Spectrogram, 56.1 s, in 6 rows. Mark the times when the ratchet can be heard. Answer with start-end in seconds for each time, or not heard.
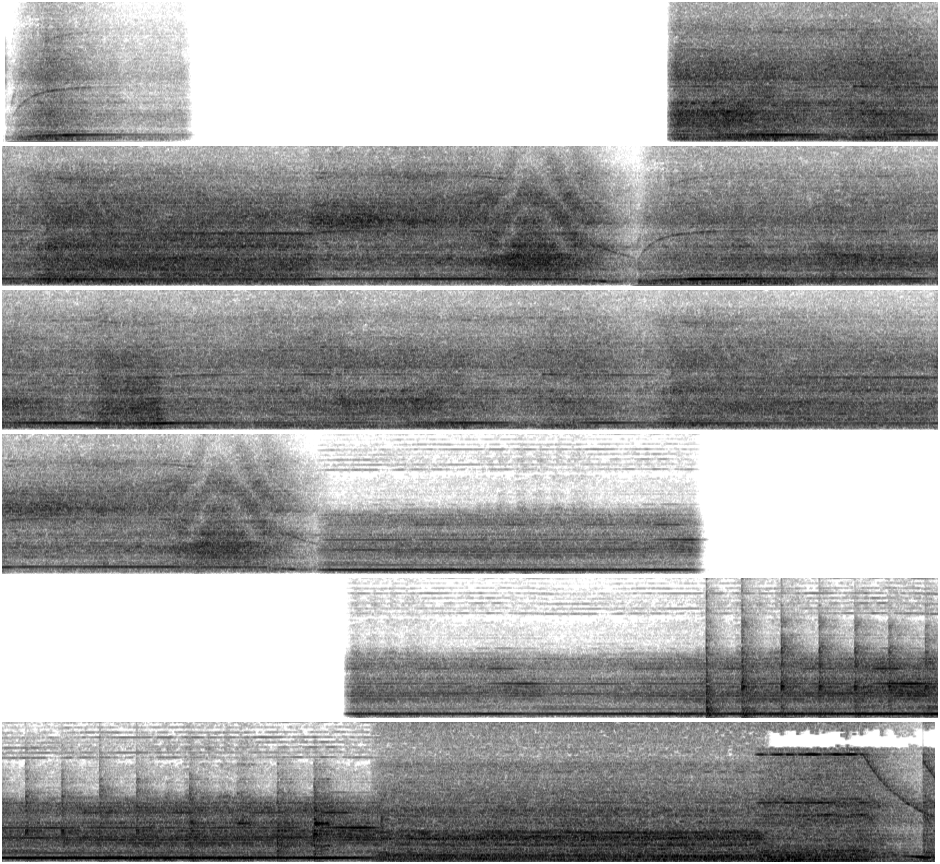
not heard.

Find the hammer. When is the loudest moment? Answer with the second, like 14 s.
50 s.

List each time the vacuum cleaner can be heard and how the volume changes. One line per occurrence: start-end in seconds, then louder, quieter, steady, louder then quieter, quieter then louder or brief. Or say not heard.
0.0-1.9 brief
6.7-35.1 quieter
40.9-56.0 louder.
